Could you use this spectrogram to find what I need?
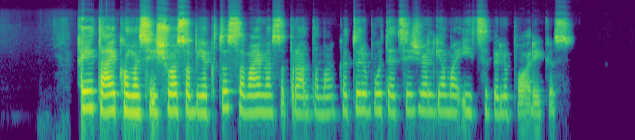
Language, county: Lithuanian, Vilnius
